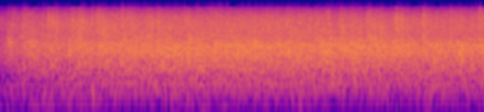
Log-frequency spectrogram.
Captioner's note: applause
